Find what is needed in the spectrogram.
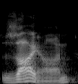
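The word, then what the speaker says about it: Zeihan: says in all seriousness zehan pronounced zion is brilliant and you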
